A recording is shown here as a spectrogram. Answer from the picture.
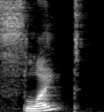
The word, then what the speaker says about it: Sleight: It's called Slight. It's spelled S-L-E-I-G-H-T. Mm. And Slight, I think, is one of the better sort of independent, original, quasi-superhero indies that we've had.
